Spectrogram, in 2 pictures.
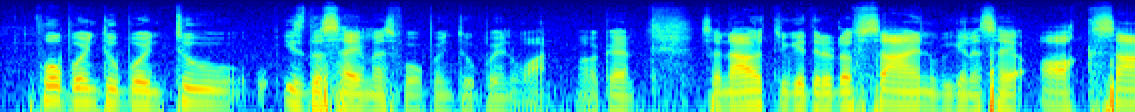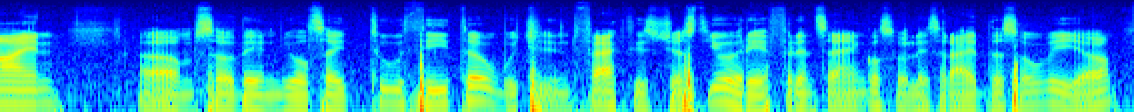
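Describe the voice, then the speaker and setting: A man with a medium pitch talks at a fairly quick pace. His intonation stays fairly even while his loudness swings widely. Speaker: maths teacher. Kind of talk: tutorial. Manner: fast.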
